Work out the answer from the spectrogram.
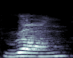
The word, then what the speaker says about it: wrong: w rule number one w is not pronounced at the beginning of a word when it is before the letter r let's look at the examples rap right wrong ring wreck wrestle and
